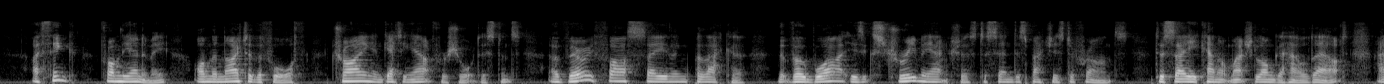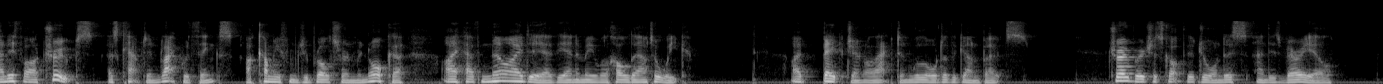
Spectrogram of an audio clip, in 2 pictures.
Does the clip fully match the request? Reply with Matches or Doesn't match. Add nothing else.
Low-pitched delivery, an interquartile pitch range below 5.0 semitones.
Matches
